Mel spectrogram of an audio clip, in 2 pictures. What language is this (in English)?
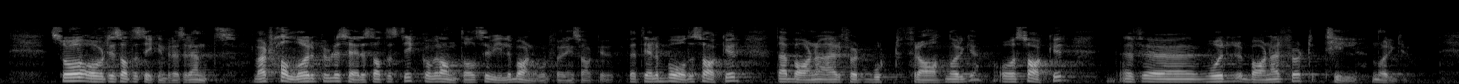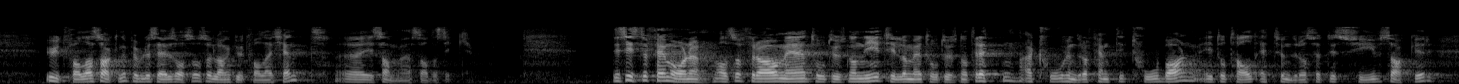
Norwegian Bokmål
